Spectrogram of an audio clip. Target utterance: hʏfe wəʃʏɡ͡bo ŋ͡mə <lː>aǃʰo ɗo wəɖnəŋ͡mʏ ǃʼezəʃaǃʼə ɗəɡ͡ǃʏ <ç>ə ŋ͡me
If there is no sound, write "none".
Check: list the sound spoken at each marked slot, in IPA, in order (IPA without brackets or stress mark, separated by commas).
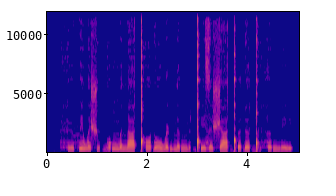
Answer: n, h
